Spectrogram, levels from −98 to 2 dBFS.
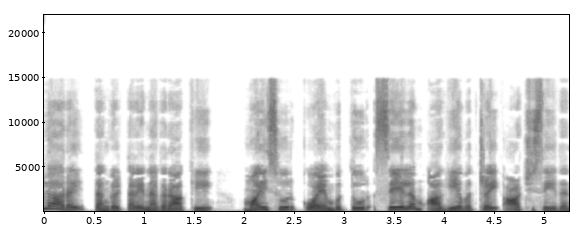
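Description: HE-AAC compression runs through the whole speech clip: the treble is likely rebuilt by spectral band replication rather than coded, so sibilants sound gritty and metallic, nothing reaches above about 14.9 kHz, and the damage is plainly audible, which fits a very low bitrate around 20 kbps.

Pre-echo appears at 0.82 s, from 1.45 to 1.47 s, and at 3.05 s, spreading 13, 21 and 18 ms ahead of sharp attacks. Quantisation noise spread across a transform block spills into the silence before each onset, leaving a brief hiss and a softened attack.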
